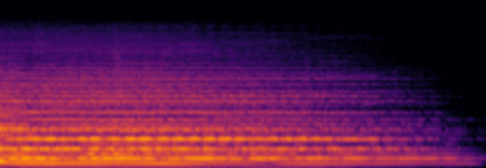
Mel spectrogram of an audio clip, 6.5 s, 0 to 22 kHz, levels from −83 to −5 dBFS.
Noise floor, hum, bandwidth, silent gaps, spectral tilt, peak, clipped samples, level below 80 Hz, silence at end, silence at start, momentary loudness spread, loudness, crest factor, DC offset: -48 dBFS; 60 Hz at -65 dBFS; 13.5 kHz; none; -6.5 dB/octave; -10 dBFS; under 0.1%; -54 dBFS; 0.35 s; 0 s; 17 LU; -24 LUFS; 14 dB; under 0.1%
